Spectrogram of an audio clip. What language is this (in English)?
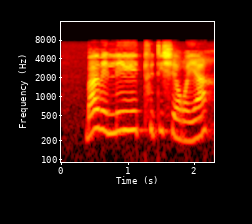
Northern Sotho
